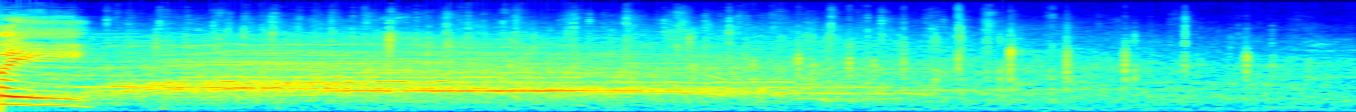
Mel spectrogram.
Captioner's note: cheering and Applause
